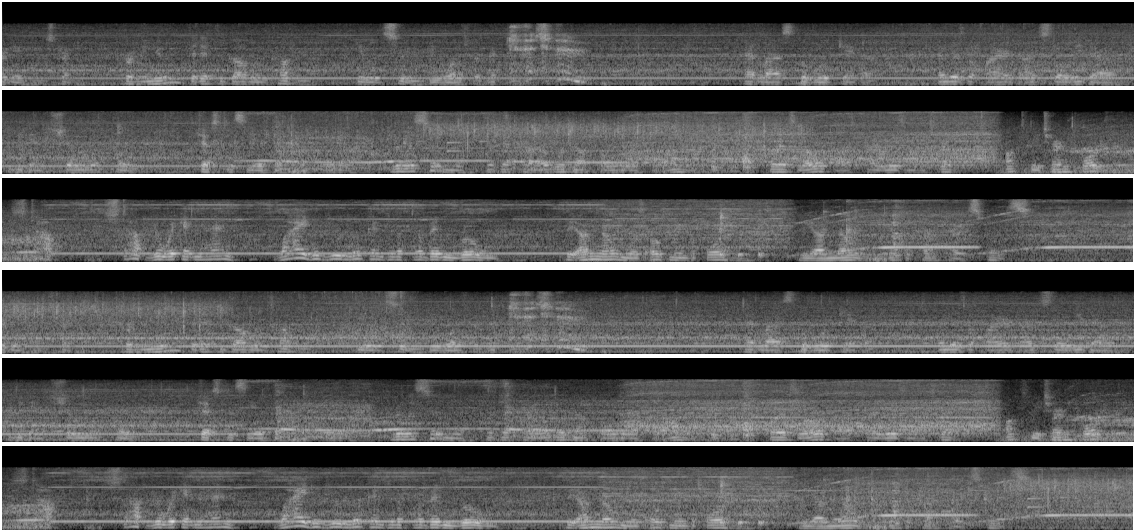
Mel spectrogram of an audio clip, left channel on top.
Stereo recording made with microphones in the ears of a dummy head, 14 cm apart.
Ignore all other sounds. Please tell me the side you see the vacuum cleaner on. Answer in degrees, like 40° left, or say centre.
centre.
